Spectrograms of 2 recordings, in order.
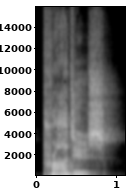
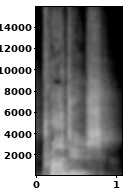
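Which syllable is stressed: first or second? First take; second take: first; first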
